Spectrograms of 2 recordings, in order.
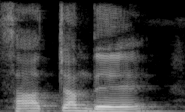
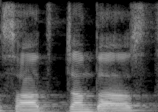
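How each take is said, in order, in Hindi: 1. क्रिया छोटे 'e' अंत में बदल जाती है। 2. क्रिया 'ast' के रूप में पूरी तरह बोली जाती है। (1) "बाज़ार में जो बोलते हैं वो कहते हैं" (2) "ये किताबी शक्ल में"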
